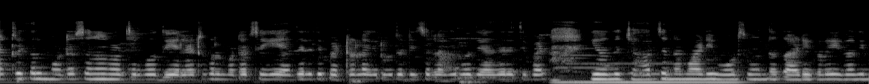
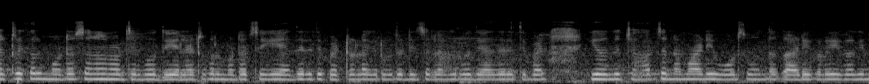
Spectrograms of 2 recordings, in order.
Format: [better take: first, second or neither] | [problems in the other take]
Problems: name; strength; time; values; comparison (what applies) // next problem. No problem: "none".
second | noise reduction (classical method log-MMSE)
